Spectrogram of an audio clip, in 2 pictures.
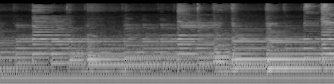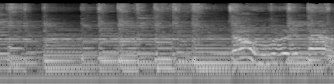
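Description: Acoustic guitar strummed in a steady rhythm, chords changing every second or so. A sung vocal line comes in near the end.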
